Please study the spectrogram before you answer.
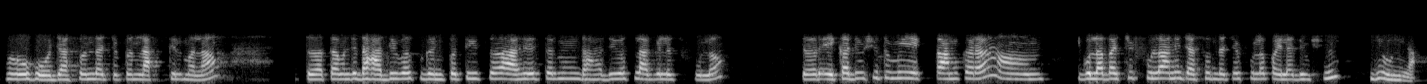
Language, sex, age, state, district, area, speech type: Marathi, female, 18-30, Maharashtra, Wardha, rural, conversation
